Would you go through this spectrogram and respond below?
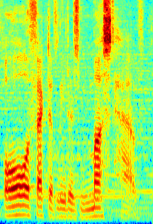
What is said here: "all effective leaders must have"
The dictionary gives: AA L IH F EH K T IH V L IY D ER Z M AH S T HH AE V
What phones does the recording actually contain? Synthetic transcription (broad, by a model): AA L IH F EH K T IH V L IY D ER Z M AH S T HH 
